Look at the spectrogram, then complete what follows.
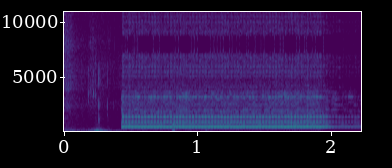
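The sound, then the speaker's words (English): An incoming call rings with a steady electronic tone, several stacked pitches sounding together in one sustained burst of about a second and a half after a brief murmur of voice. “As interesting as that sounds, I think we have a call coming in.”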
